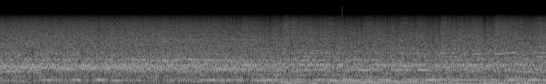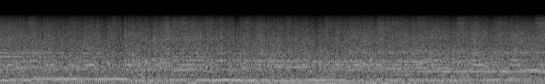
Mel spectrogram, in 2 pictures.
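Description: Live hard-rock band playing through a loud PA, heard from the audience: sustained electric guitar notes, with heavier bass coming in about three seconds in.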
